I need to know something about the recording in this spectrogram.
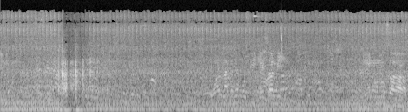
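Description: A crowd of men and women chatter outdoors.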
